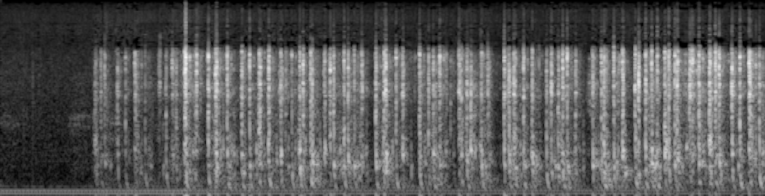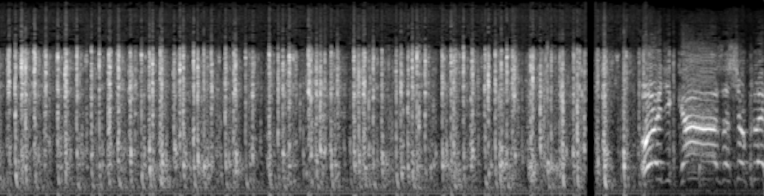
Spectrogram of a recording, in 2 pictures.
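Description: Horses gallop over rough ground.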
